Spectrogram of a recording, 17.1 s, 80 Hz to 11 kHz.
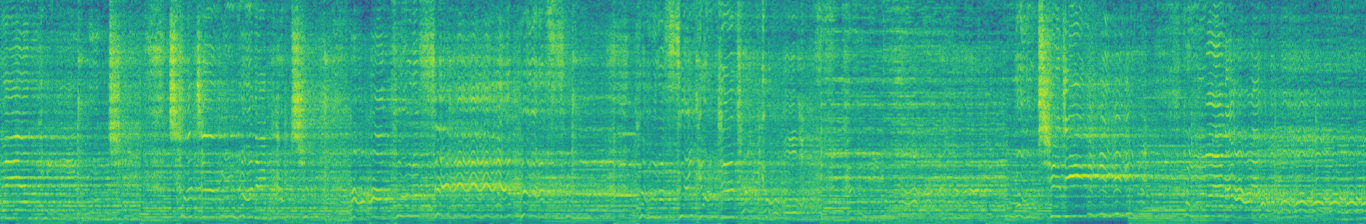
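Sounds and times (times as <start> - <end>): backing track with bass line: 0.0 - 13.5
woman singing with vibrato: 0.0 - 17.0.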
